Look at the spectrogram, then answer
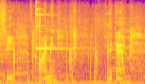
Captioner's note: bell dings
